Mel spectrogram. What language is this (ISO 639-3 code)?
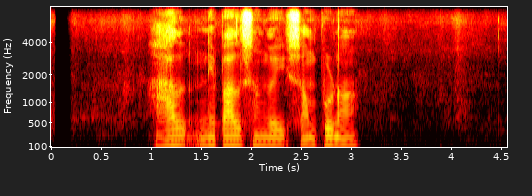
nep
